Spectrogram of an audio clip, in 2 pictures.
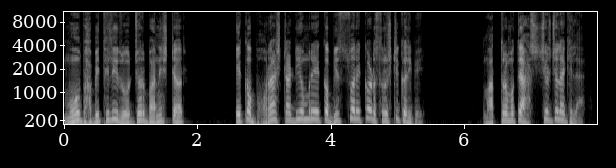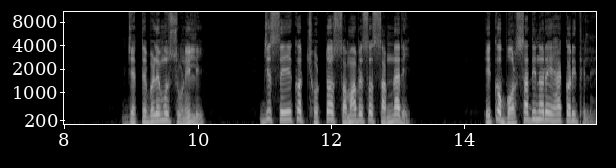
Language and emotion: Odia, surprised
